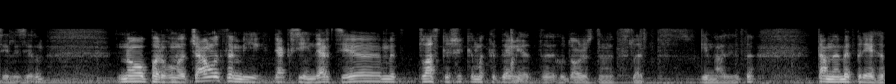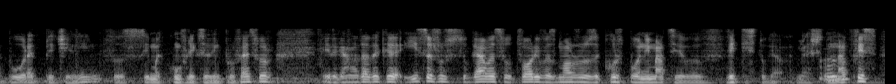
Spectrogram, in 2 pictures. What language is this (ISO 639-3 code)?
bul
